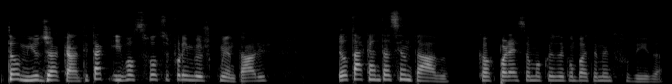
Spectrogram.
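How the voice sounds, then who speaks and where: A young man with a Portuguese accent rants animatedly on a solo podcast recorded in his bedroom. His voice sits high and races along, thick with swearing and mocking quotes. The sound is dry and close. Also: rapid-fire, dry recording. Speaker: podcast host. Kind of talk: casual solo podcast rant.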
